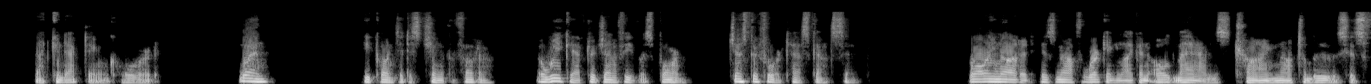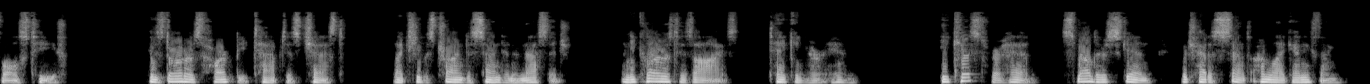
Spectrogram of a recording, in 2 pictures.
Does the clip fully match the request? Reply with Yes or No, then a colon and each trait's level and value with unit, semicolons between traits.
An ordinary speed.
Yes: average, 160 wpm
